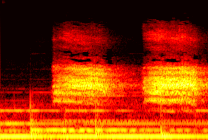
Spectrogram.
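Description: A crow cawing twice, two harsh calls of about half a second each, over ambient music with a low steady drone.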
